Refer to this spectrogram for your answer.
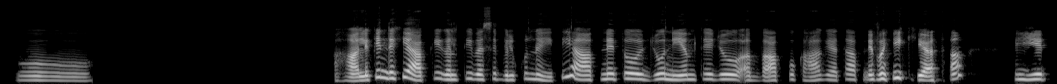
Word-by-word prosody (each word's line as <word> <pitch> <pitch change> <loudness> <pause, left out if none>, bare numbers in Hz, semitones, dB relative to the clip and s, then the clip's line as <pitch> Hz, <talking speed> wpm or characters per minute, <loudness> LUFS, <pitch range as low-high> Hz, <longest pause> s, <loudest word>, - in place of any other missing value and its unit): ओह! 185 -3 -8 2.4
हाँ, 170 -1 +2
लेकिन 290 - +2
देखिए 280 +3 +3
आपकी 265 +3 +3
गलती 225 +3 -1
वैसे 235 +2 -1
बिल्कुल 215 +3 -5
नहीं 200 -7 -2
थी। 350 - -4
आपने 225 +4 +2
तो 255 0 +2
जो 230 +4 -1
नियम 220 0 +1
थे 240 0 -1
जो 235 0 +2
अब 195 -2 -5
आपको 195 +4 -2
कहा 190 -1 -6
गया 215 -3 -6
था 230 - -2
आपने 225 0 -2
वही 260 +4 +4
किया 210 -9 +3
था। 195 - -2 0.5
ये 235 +1 +2
220 Hz, 150 wpm, -21 LUFS, 195-245 Hz, 2.4 s, वही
